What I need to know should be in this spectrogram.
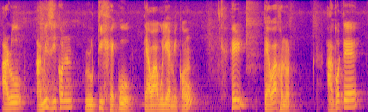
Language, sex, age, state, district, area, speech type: Assamese, male, 45-60, Assam, Charaideo, urban, spontaneous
